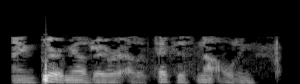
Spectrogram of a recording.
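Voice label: Troop 2A Dispatch, scanner audio recording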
